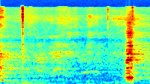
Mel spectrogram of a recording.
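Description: Faint accordion notes, held softly in a lull between spoken remarks.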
